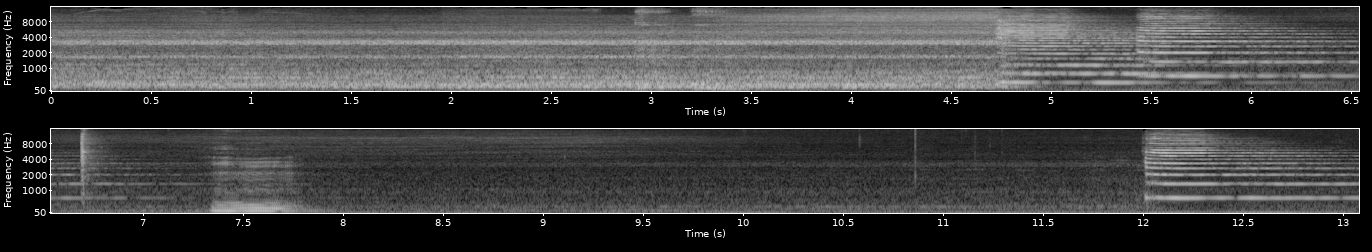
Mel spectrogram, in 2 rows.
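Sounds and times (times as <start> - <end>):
train running rumble: 0.0 - 13.0
train horn: 4.7 - 7.3, 12.0 - 13.0.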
